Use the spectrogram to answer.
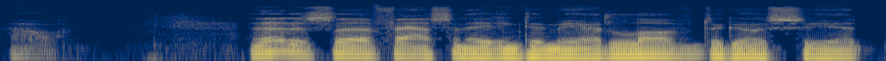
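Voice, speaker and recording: A man's voice: fairly low pitch, steady tone, moderate pace, no room sound, clean studio sound. A man hosting a talk radio show, reading a scripted intro and then interviewing with earnest, stumbling restarts.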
